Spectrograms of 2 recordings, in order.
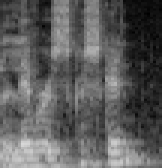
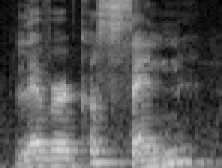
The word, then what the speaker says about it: Leverkusen: That's how you pronounce that? Leverkusen? Leverkusen.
